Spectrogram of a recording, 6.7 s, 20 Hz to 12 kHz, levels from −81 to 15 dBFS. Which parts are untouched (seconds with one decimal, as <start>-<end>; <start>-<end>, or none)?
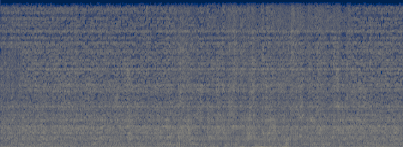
0.0-2.8; 5.8-6.7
